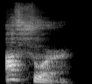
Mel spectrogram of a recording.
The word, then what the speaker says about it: offshore: A pronúncia dela é como em inglês, offshore.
